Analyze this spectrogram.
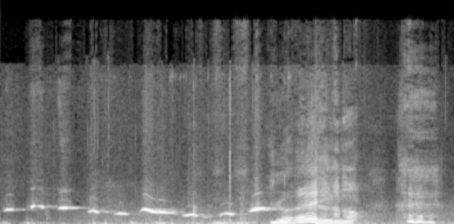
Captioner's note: whistling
